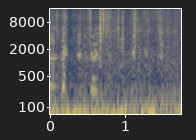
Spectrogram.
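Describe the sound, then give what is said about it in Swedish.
Dogs pant in quick, breathy bursts near a picnic, with a few soft whiny vocal sounds mixed in and some rustling in the background. “Hörni, hundarna. Vi har grejer här. Vår picknick är i fara”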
